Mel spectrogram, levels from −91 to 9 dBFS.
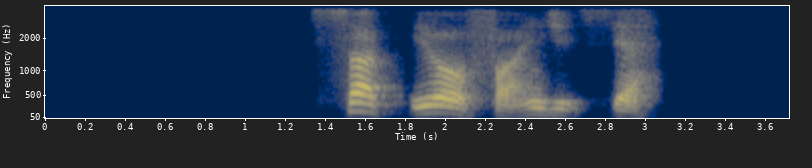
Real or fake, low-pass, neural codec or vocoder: fake; 3.6 kHz; codec, 24 kHz, 0.5 kbps, DualCodec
